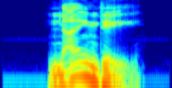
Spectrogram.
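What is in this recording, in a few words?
"ninety", English, male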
